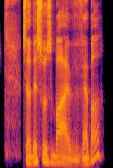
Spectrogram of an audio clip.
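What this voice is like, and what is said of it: Put-on German accent. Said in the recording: “That's my best German accent. That's as good as I can get.”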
